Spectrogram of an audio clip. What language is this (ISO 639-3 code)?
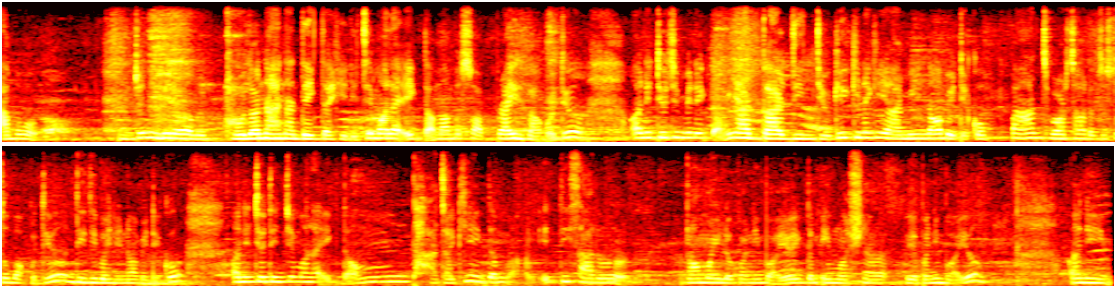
nep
